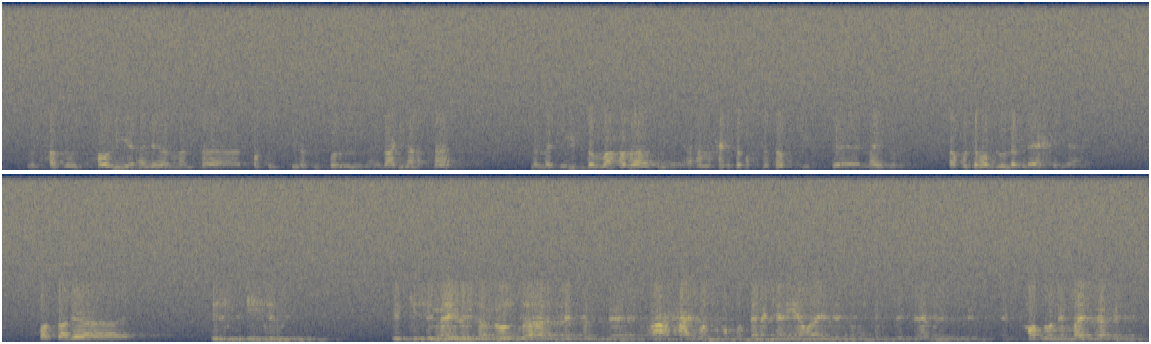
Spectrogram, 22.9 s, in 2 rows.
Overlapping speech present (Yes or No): No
